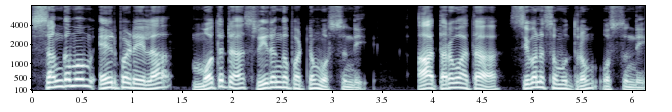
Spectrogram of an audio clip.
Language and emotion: Telugu, neutral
